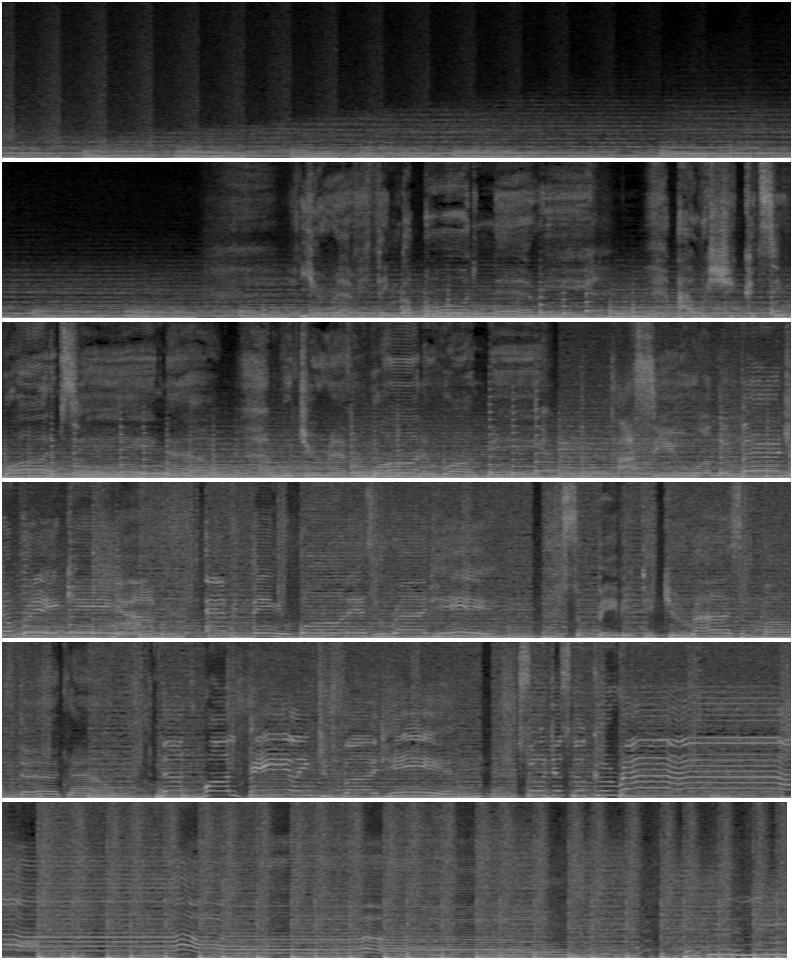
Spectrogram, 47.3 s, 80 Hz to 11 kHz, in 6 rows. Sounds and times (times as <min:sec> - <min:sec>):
Soundtrack music: 0:00.0 - 0:47.3.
